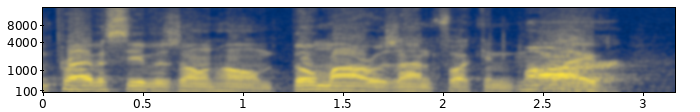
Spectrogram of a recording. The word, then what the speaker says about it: Maher: Bill Maher. – I said it right the first time? – Maher.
